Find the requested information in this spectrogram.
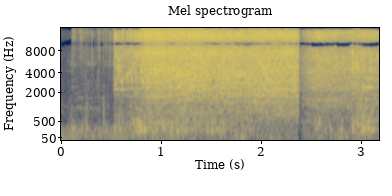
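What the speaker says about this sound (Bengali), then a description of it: "এই তেলে সবজিগুলো দিয়ে দেবো।" Vegetables dropped into hot oil for a Bengali vegetarian dish set off a sudden loud, close sizzle that roars steadily, then drops briefly and continues at a slightly lower hiss.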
